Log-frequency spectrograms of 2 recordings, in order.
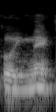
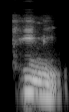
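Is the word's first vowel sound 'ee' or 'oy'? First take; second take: oy; ee. First: The first vowel sounds like 'oy'. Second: The first vowel sounds like 'ee'. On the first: This is how Spanish speakers say it. The speaker calls it wrong. "no se dice koiné" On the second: This is how Greeks say it. The speaker calls it right. "se dice griego kini"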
